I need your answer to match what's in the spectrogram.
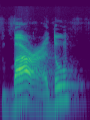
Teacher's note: با کو عین کے ساتھ, اس کو غیر قلقلہ ہے, عین کی آواز کا خیال رکھنا ہے. دال کے اوپر پیش ہے, اس کو جلدی ادا کریں گے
